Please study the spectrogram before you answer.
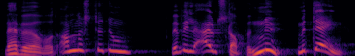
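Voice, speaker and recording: A man's voice: mid-range voice, wildly swooping pitch, normal speed. An older man voicing a crowd of cross, indignant bus passengers demanding to get off, in a children's story read aloud. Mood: angry. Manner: indignant, insistent.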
